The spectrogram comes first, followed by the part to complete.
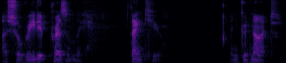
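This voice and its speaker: An actor playing an earnest, reflective nineteenth-century gentleman in a radio drama, with measured, formal phrasing. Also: fairly low pitch, noisy background, close to an everyday voice. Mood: gentle, courteous. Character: earnest, reflective gentleman of 1870s Italy, troubled lover. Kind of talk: radio drama dialogue and first-person narration.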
